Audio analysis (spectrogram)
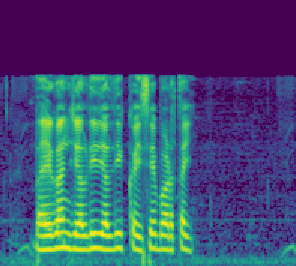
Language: Magahi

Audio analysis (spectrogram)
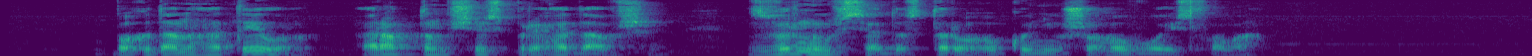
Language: Ukrainian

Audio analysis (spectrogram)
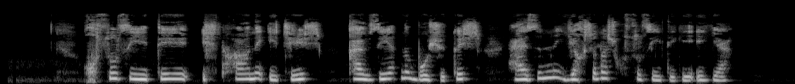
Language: Uyghur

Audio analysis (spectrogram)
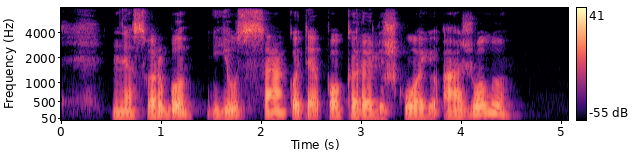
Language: Lithuanian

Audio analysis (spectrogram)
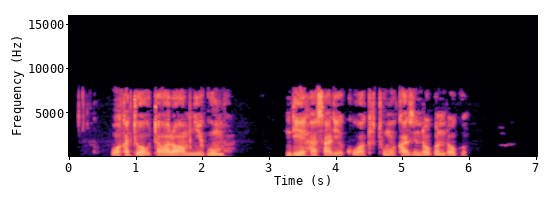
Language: Swahili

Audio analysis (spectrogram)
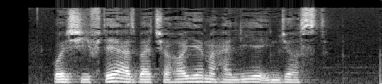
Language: Persian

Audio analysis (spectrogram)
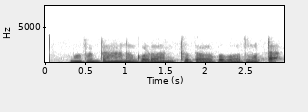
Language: Odia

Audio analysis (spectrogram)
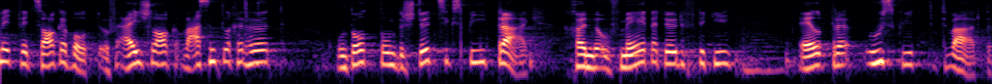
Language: Swiss German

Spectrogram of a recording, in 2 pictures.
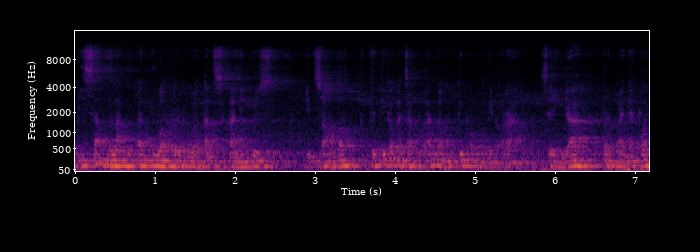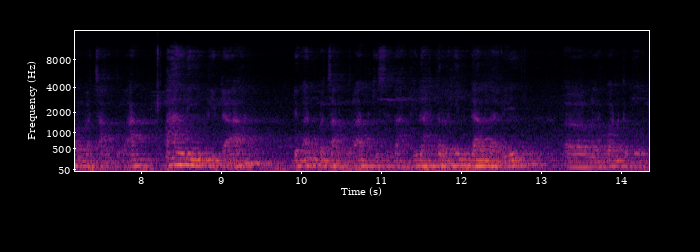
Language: Indonesian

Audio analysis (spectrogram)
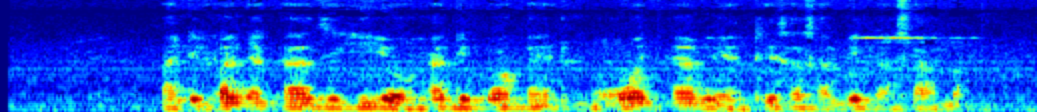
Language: Swahili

